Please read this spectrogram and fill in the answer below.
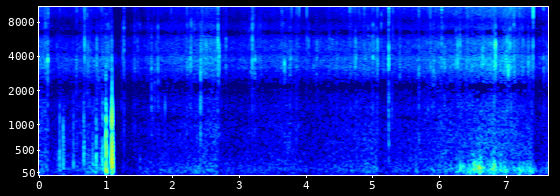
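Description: Bacon sizzling in a pan over a small wood-burning camp stove, with a steady hiss, frequent sharp pops of spattering fat and crackling from the fire; one loud pop about a second in.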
